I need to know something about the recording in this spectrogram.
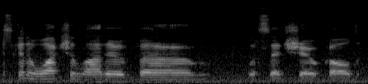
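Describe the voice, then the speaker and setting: A man chatting casually over voice chat, animated and explaining things in detail. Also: fairly low pitch, unhurried, slight background noise, low-quality recording.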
